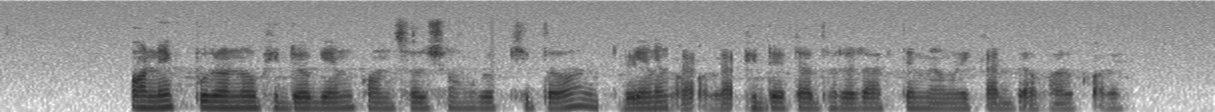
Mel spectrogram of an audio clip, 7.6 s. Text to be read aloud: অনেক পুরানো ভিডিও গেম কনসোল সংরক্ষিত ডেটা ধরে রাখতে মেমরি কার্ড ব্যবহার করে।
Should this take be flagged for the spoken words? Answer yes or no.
yes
